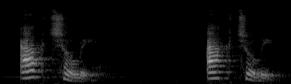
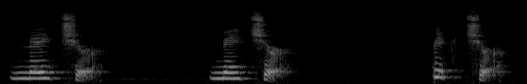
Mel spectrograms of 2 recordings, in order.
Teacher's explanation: So the T and U create a new sound, and it sounds kind of like ch. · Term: CH sound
